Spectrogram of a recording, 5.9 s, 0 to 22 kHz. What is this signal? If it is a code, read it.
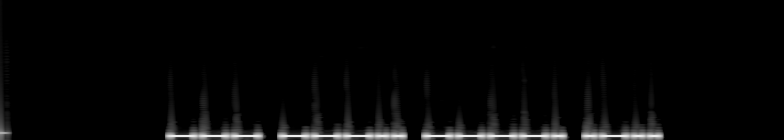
Morse code, heard as a keyed tone, about 21 wpm, 700 Hz. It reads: O89L
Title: Four Letter-Number Combinations - 20wpm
